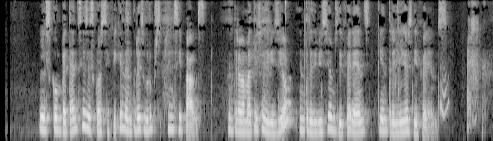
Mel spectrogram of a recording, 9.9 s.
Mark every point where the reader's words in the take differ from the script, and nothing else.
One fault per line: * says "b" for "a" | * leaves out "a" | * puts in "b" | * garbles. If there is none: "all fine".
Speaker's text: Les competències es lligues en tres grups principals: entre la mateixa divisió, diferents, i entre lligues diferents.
* says "classifiquen" for "lligues"
* puts in "entre divisions"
